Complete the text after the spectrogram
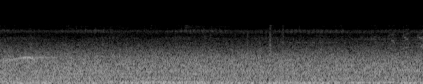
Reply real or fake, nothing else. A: real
